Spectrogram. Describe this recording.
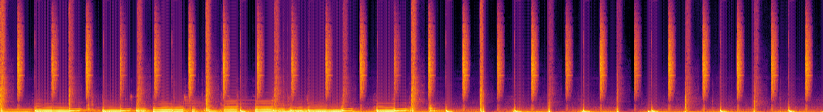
i'm a very bad guitar player, but i have a great limiter in pure data.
